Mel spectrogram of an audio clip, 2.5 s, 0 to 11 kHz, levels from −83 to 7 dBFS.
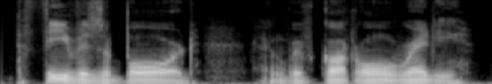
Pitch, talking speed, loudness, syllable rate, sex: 95 Hz, 195 wpm, -16 LUFS, 6.2 syllables/s, male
